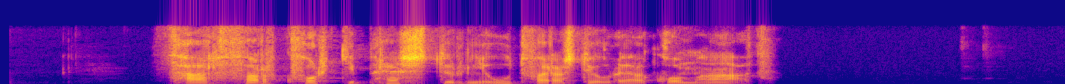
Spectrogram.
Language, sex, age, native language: Icelandic, male, 40-49, Icelandic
